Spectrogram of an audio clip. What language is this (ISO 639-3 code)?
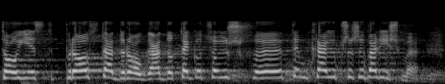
pol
